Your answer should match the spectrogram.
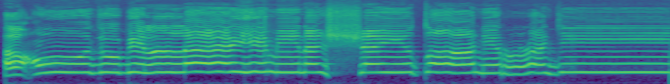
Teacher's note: bagaimana lagu Nahawan itu yang pertama nadanya tinggi.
